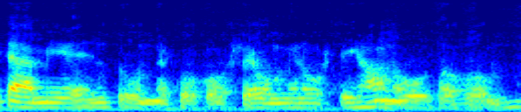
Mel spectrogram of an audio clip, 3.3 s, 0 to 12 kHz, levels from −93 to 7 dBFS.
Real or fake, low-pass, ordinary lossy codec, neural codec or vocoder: fake; none; none; codec, 24 kHz, 6 kbps, HILCodec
